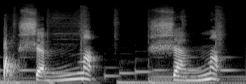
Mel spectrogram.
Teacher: the Chinese sh is more rolled back with the tongue a bit farther back in your mouth. Example 什么 Don't say 神, you want a nice clear sh sound.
